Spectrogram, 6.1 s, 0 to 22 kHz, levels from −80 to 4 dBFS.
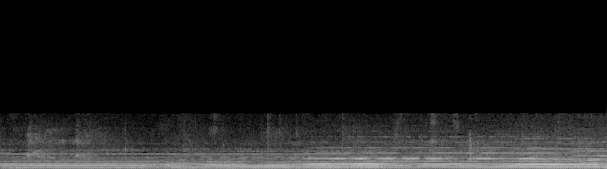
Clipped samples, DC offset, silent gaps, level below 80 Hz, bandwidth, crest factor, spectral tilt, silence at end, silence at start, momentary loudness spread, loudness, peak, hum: under 0.1%; under 0.1%; none; -64 dBFS; 7.6 kHz; 14 dB; -5.5 dB/octave; 0 s; 0 s; 7 LU; -25 LUFS; -10 dBFS; none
